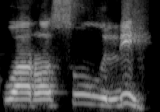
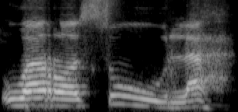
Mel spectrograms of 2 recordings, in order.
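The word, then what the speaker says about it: وَرَسُولُهُ: Barry Um Minal musyrikin warosulih dengan memangkas loh kan huruf lam lu kata Umar bin khotob waiara Baduy bukan seperti itu bacanya bukan warosulih tetapi warosulahu ya'anallah ha dari Um Minal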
